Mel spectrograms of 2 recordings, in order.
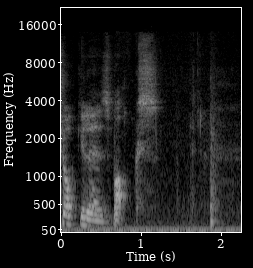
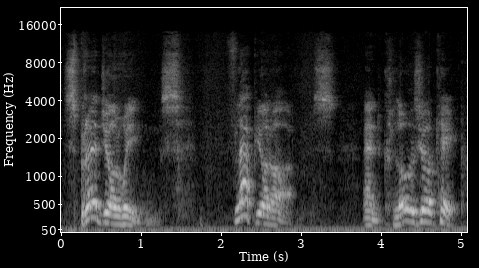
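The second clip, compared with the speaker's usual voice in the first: slow dance-step calling; slower than usual. Shown as a demonstration. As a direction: call each dance move slowly. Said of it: "one more time".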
